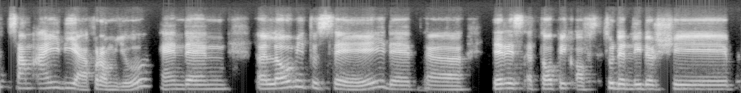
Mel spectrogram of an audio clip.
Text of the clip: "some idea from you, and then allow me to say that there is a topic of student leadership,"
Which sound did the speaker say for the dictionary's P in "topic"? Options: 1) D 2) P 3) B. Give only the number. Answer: 2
